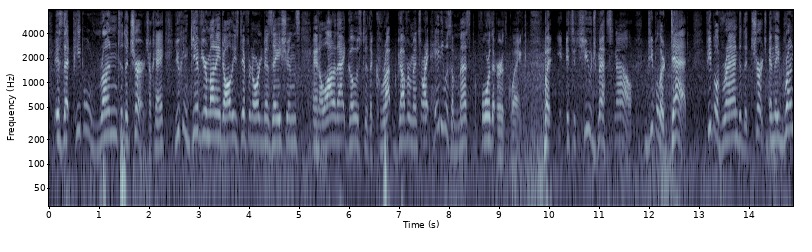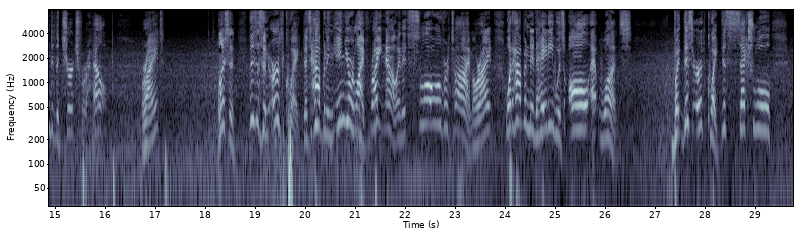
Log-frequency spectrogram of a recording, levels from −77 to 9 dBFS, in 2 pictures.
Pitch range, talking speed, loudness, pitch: 185-265 Hz, 185 wpm, -18 LUFS, 215 Hz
